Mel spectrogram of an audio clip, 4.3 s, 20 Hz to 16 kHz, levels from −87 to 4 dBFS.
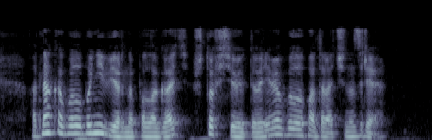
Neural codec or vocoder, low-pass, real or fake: none; 7.2 kHz; real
